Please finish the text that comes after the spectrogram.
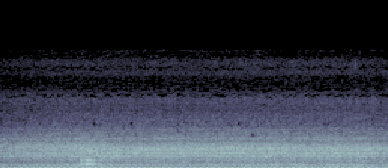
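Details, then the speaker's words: Motorcycle with brake-light and electric-start fault, started with the rear brake lever pulled; catches and settles to an even putt-putt idle about four beats a second; front brake switch or broken wire blocks starting with front lever. "Jadi, kita starter dulu. Nah, dia nyala. Ini nyala ya."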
